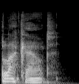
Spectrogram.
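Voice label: "blackout", British English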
